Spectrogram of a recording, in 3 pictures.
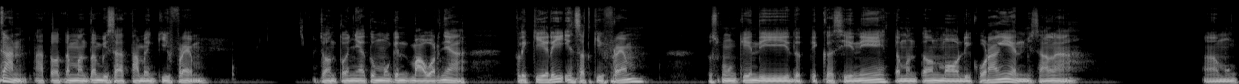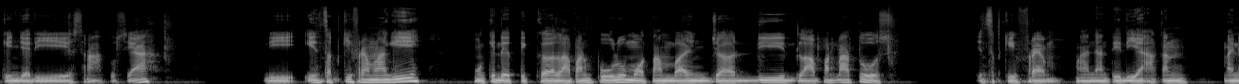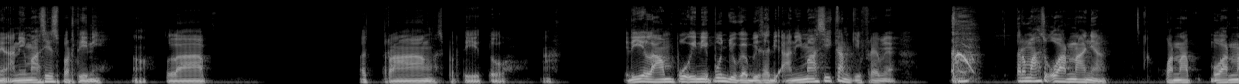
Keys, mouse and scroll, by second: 4.3-6.0 drag, 7.4-8.8 drag, 10.0 click, 12.5-15.0 drag, 13.8 0, 15.3 click, 17.0-18.2 drag, 19.3-22.2 drag, 20.9 0, 22.2 middle click, 23.7 click, 25.5 space, 30.3 space, 32.6 click, 36.9 click.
